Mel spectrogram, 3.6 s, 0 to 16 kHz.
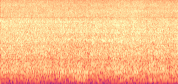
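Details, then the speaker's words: Plasma cutter running on a small air compressor at 50 psi, cutting 1 mm sheet: a thin, high hiss with less air rushing through than usual, yet it cuts without trouble; low air flow. "you can even hear on it that it hasn't got so much air going through it guys normally on my case you can hear the air blasting through it but this is cutting no problem at all"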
